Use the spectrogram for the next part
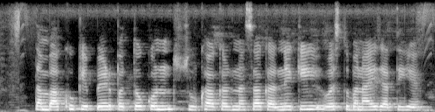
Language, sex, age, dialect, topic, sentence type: Hindi, female, 18-24, Awadhi Bundeli, agriculture, statement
